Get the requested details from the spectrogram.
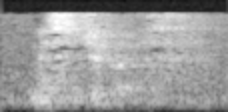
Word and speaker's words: mischievous: Am I pronouncing that right, or is it mischievous? Mischievous. Okay, I think my mother used to say mischievous. That's a Jamaican way of talking.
